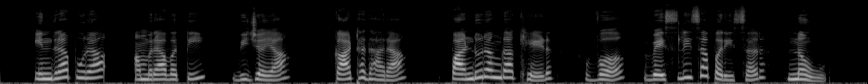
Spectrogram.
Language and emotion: Marathi, neutral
